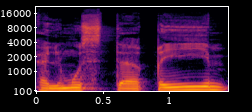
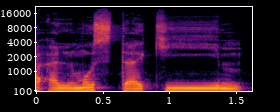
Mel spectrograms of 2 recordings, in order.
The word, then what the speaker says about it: المستقيم: Donc même si la lettre qaf porte une kasra, il faut quand même qu'elle soit emphatique, d'accord? Il faut quand même qu'elle soit emphatique. Donc on dit al-mustaqim et pas al-mustaqim.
